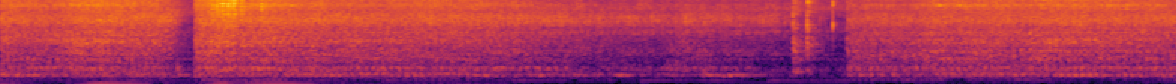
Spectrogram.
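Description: A sewing machine runs continuously while stitching the shoulder seam of a collar-neck chudidhar, giving a steady mechanical whir close by with small changes in pace and no speech.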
